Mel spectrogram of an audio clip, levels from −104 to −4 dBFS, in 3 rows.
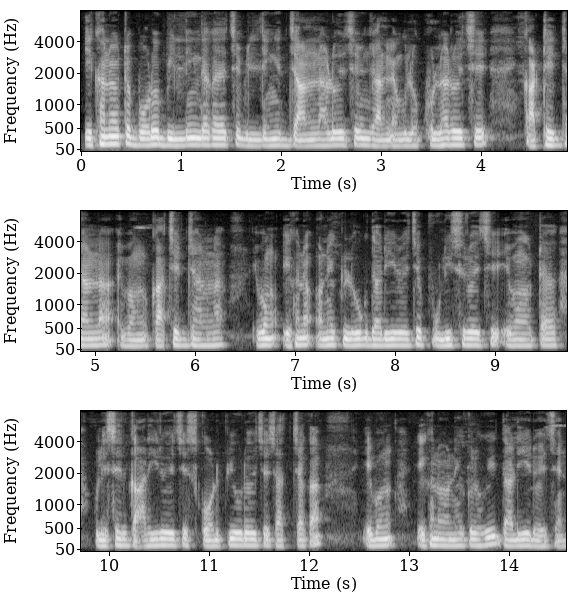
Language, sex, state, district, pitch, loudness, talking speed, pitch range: Bengali, male, West Bengal, Malda, 130 Hz, -19 LUFS, 175 wpm, 125-140 Hz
